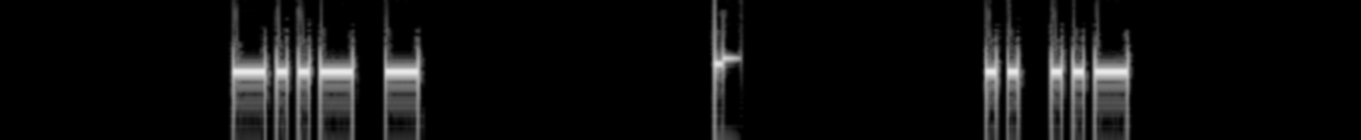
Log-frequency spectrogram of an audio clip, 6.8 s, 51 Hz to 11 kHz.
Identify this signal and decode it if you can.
Morse code, heard as a keyed tone, about 22 wpm, 700 Hz. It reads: XT IU
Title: Top Two Letter Combinations in Words 22wpm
